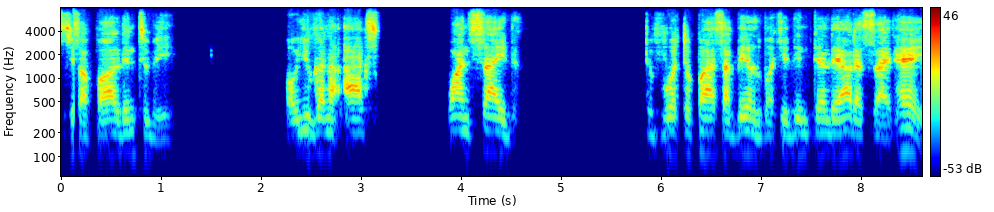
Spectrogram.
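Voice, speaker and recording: A man talks at a moderate pace with long, frequent pauses and big swings in loudness. The sound is dry and close with no echo. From Jamaica. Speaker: political commentary youtuber. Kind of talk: live stream commentary.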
